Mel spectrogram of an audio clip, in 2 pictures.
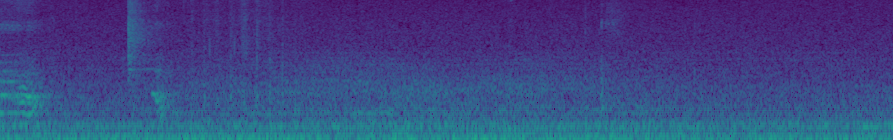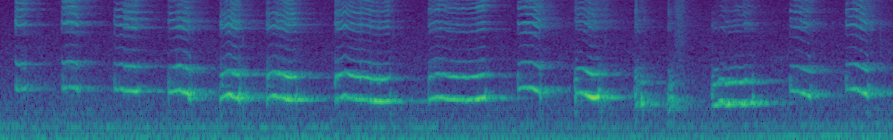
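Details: Apricot female Toy Poodle whimpering: after four seconds of quiet room hiss, a run of high, wavering, falling whines begins, about one or two per second, each thin and nasal, continuing steadily to the end.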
